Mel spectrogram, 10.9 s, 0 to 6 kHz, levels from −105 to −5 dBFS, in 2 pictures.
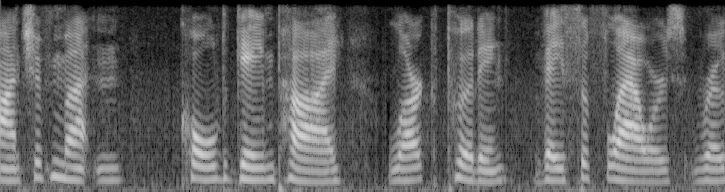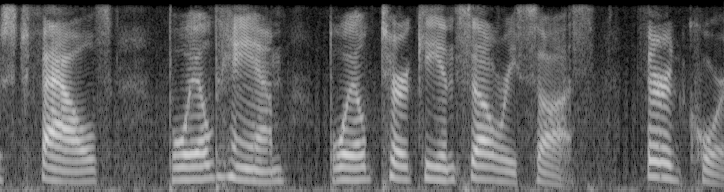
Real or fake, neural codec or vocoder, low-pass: fake; vocoder, 22.05 kHz, 80 mel bands, WaveNeXt; 5.4 kHz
